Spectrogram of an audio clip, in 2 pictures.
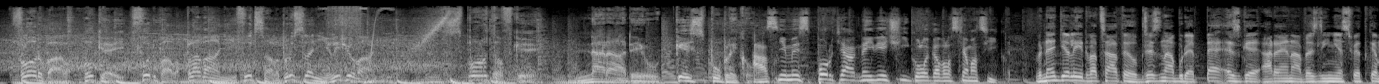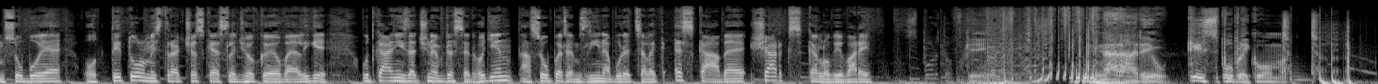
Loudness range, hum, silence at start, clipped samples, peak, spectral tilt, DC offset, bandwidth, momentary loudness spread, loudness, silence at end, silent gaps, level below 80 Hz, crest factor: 3 LU; none; 0 s; under 0.1%; 0 dBFS; -4 dB/octave; under 0.1%; 16.5 kHz; 7 LU; -16 LUFS; 0 s; none; -28 dBFS; 16 dB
